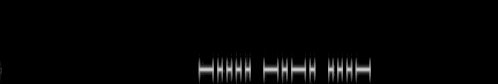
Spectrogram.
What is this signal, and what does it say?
Morse code, heard as a keyed tone, about 26 wpm, 700 Hz. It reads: 6CV
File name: Speed-Racing - Three Letter-Number Combinations - 22wpm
